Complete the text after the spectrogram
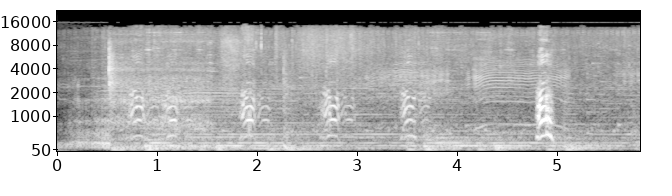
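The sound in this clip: Dogs bark near a tree line in a series of sharp, separate barks, some doubled, over a steady low background hum.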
